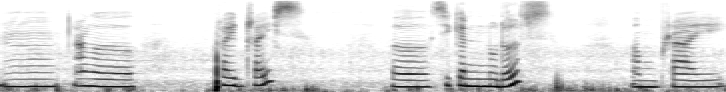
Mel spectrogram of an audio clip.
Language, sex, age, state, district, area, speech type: Bodo, female, 18-30, Assam, Kokrajhar, rural, spontaneous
